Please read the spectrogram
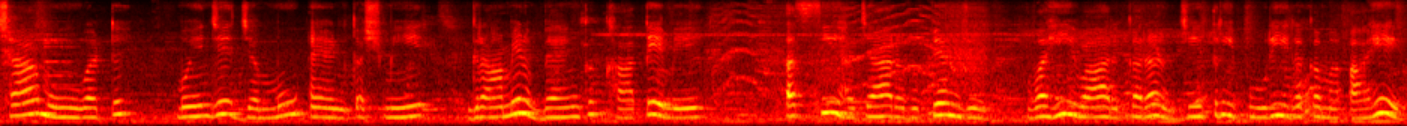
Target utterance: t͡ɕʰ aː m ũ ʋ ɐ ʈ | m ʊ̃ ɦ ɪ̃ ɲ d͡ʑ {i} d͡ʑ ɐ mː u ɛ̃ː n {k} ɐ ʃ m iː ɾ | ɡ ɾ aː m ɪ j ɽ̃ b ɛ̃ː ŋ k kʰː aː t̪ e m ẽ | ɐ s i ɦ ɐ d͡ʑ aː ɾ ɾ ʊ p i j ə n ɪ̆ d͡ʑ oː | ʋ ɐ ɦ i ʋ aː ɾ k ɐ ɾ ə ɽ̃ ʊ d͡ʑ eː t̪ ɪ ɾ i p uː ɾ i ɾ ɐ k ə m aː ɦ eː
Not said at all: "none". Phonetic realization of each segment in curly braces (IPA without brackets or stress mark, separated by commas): e, k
